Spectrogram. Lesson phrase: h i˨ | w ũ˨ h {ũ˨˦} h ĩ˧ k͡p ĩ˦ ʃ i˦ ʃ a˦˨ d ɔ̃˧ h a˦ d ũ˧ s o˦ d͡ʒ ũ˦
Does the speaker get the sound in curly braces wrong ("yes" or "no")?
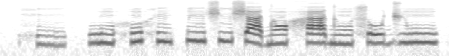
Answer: no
